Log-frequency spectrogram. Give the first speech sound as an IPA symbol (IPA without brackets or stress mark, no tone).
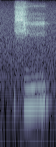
ç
